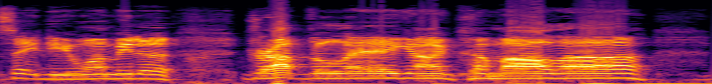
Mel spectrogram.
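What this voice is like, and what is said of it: Imitates another person's voice. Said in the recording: “That was my best Hulk Hogan impression right there, too. I guess I won't get the gig.”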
